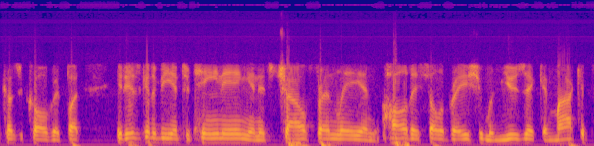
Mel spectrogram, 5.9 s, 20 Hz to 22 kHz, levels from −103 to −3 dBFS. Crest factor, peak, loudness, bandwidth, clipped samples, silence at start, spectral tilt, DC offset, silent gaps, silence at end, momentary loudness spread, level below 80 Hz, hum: 14 dB; -14 dBFS; -27 LUFS; over 20 kHz; under 0.1%; 0 s; -6 dB/octave; under 0.1%; none; 0.1 s; 5 LU; -42 dBFS; none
